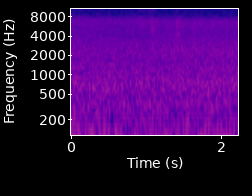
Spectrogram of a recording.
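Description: Steady rushing background noise with a low, fluttering rumble and no distinct events.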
